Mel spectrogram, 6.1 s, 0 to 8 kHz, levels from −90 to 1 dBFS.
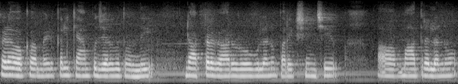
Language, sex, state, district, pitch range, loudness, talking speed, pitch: Telugu, female, Telangana, Nalgonda, 195-210 Hz, -17 LUFS, 100 wpm, 200 Hz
